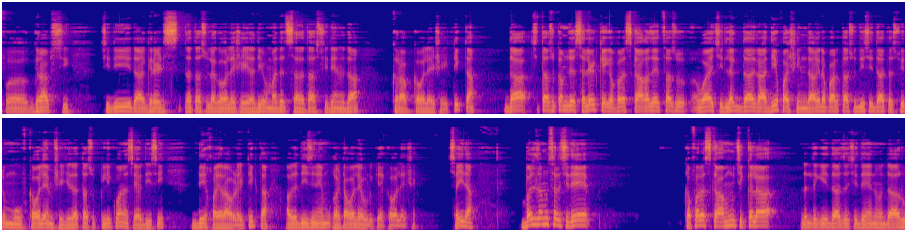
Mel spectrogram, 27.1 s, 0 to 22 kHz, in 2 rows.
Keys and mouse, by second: 3.0-12.2 drag, 12.2-20.0 drag, 23.0 click.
